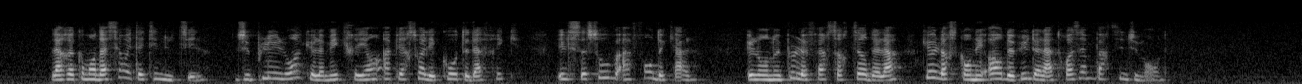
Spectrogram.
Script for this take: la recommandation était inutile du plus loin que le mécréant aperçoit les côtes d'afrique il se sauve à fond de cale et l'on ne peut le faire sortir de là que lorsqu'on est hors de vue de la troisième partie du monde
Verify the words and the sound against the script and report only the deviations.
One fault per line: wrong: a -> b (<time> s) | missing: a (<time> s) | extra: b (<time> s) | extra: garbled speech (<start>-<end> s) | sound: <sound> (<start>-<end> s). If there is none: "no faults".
no faults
